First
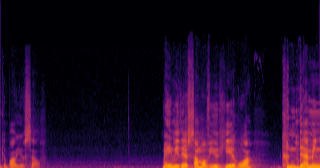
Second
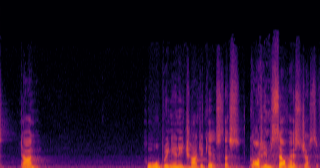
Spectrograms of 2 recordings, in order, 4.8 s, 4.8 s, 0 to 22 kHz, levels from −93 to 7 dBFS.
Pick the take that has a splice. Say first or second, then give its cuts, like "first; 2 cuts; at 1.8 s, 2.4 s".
second; 1 cut; at 3.7 s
